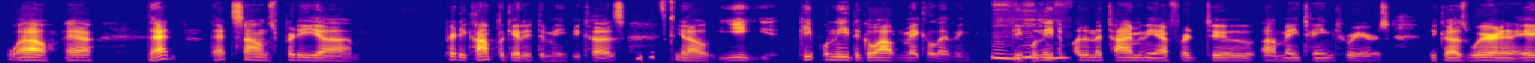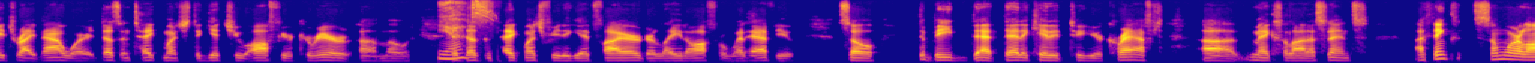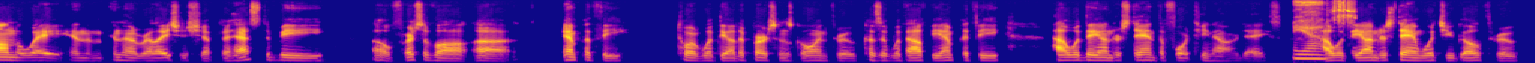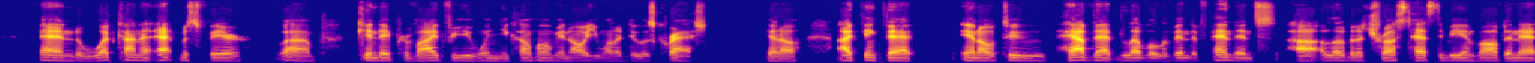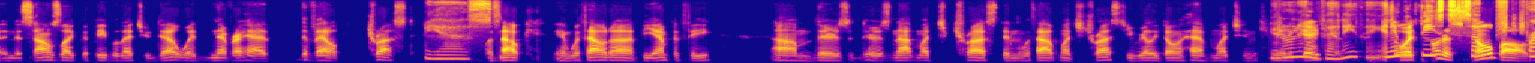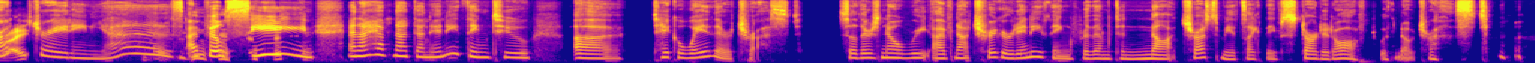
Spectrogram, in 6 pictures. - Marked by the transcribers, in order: unintelligible speech; other background noise; laugh; tapping; stressed: "not"; laughing while speaking: "trust"; chuckle
- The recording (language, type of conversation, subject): English, unstructured, How do you balance independence and togetherness in everyday life?
- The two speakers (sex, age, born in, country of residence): female, 45-49, United States, United States; male, 55-59, United States, United States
